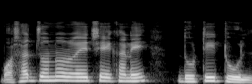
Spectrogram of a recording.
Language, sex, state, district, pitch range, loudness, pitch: Bengali, male, West Bengal, Cooch Behar, 135-170 Hz, -13 LUFS, 160 Hz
